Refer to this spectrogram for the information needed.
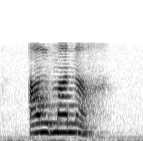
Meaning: almanac
- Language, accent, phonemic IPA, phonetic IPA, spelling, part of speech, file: Armenian, Eastern Armenian, /ɑlmɑˈnɑχ/, [ɑlmɑnɑ́χ], ալմանախ, noun, Hy-ալմանախ.ogg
